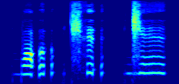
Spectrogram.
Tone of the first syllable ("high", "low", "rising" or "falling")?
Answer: low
